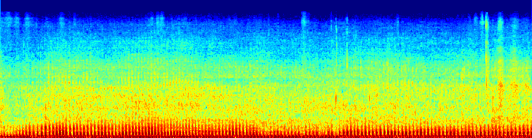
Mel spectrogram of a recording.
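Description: A motorcycle ridden at speed while the rider shifts gears without the clutch: a loud, steady engine drone close by with a fast, even throb, continuous throughout, with no voices.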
